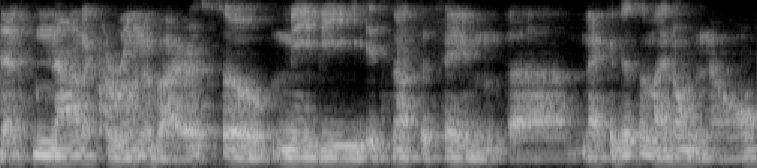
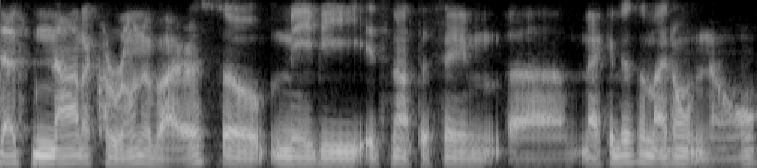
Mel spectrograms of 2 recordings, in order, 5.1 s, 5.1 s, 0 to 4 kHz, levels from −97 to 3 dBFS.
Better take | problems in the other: second | room echo; dies away in 0.4 s

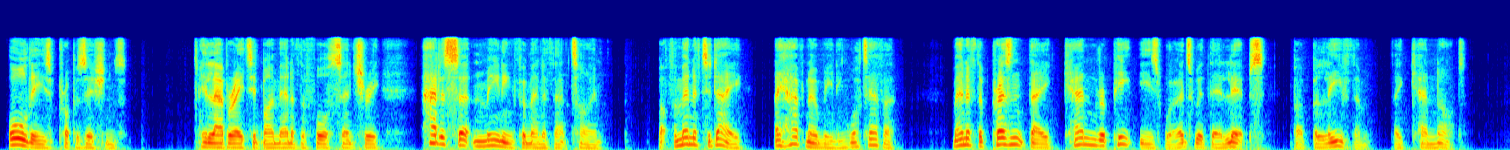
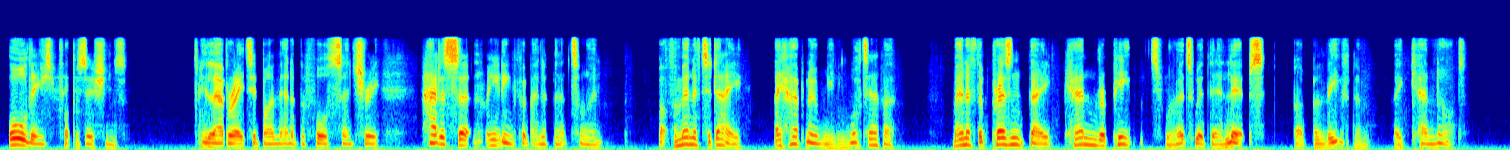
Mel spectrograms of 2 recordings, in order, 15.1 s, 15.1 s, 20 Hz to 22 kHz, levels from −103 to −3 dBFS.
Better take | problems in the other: first | noise reduction (neural diffusion model UNIVERSE++)

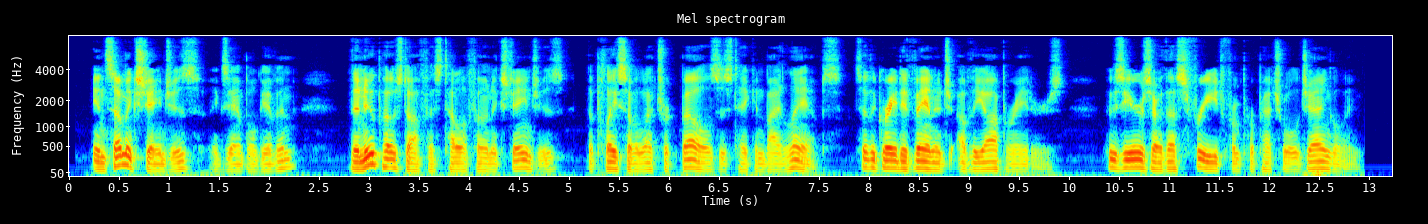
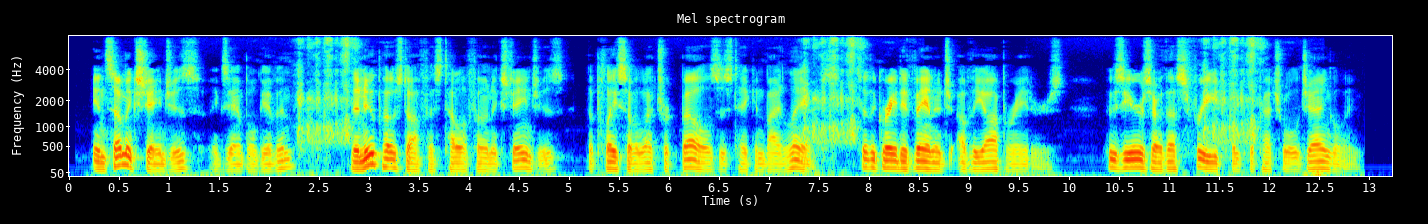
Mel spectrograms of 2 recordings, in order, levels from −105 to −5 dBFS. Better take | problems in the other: first | background sound (Writing); 19 dB below the speech

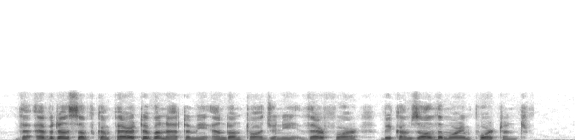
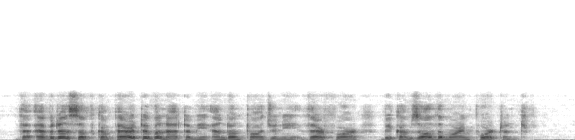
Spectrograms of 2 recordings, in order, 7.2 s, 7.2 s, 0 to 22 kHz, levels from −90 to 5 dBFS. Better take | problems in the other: first | room echo; dies away in 0.6 s

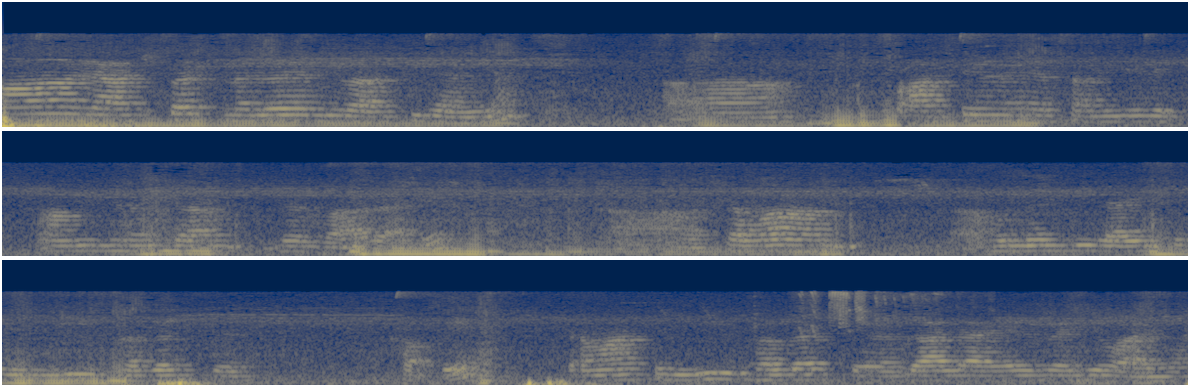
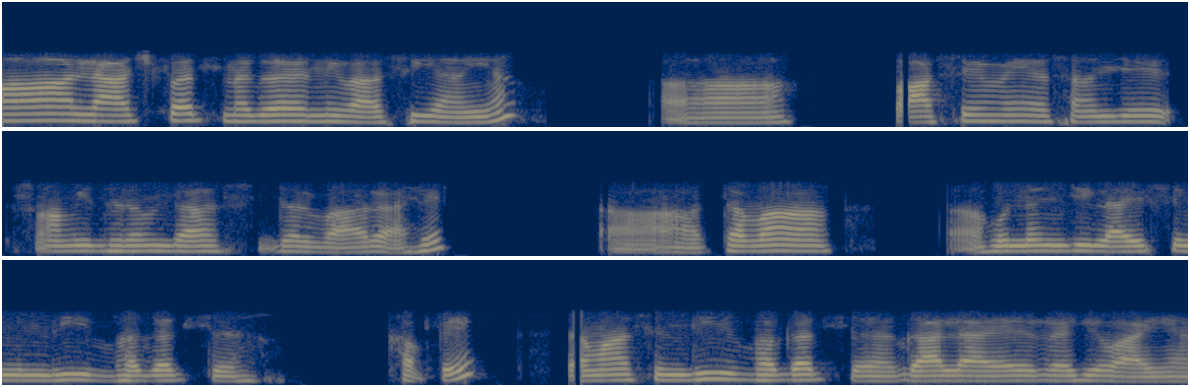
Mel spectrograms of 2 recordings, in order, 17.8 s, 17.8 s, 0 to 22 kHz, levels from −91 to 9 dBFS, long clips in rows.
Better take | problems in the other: second | background sound (Bird vocalization, bird call, bird song); 3 dB above the speech // room echo; dies away in 0.3 s

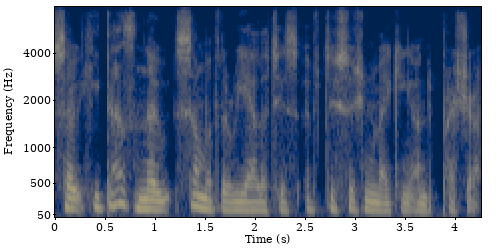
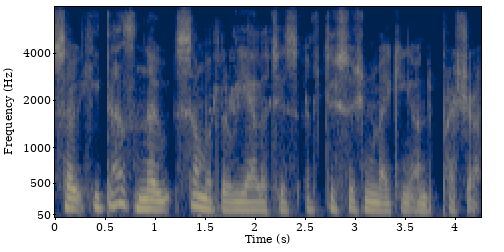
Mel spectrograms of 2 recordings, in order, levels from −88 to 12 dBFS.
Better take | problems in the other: first | noise reduction (neural mask model Resemble Enhance denoiser)

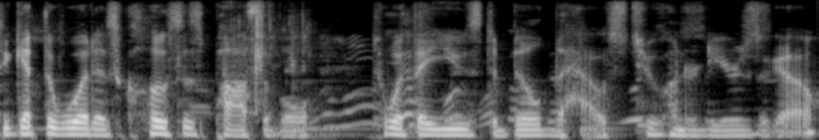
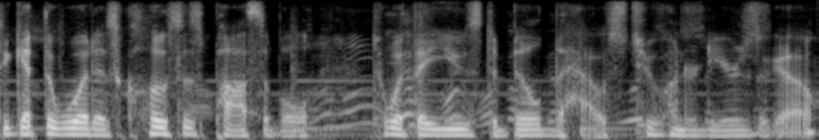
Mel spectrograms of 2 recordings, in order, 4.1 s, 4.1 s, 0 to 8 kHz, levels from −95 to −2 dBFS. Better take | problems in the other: second | noise reduction (classical method log-MMSE)

